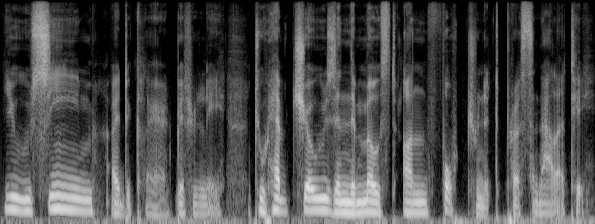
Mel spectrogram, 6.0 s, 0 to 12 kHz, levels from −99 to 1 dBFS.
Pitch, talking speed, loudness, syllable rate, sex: 120 Hz, 120 wpm, -21 LUFS, 4.7 syllables/s, female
